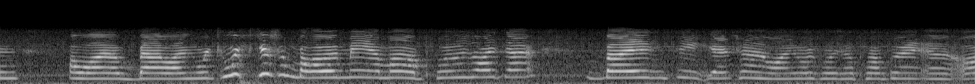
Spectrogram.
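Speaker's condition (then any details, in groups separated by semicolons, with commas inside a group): Cerebral palsy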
